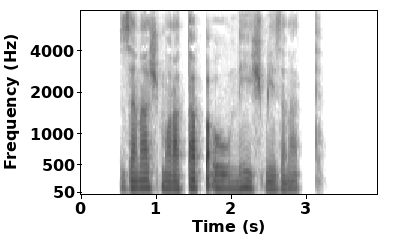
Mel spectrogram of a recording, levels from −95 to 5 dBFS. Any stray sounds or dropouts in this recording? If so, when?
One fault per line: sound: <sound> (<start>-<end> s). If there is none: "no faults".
no faults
